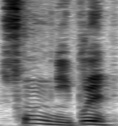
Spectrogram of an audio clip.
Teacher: 자음으로 끝나는 말 뒤에 뭡니까이 야여요 유로 시작하는 말이 결합할 때 뒷말이 첫소리 에 니은이 덧붙는 현상을 이야기를 하는 겁니다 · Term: 니은 첨가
